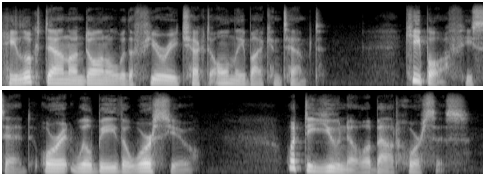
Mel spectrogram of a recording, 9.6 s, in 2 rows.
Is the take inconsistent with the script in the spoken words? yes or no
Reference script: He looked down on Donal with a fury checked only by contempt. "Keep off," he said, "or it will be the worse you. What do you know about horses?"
no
